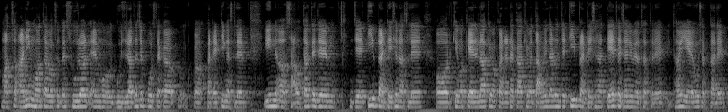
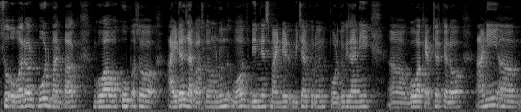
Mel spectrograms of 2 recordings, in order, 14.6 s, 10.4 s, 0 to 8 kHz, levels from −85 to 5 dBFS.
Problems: none marked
